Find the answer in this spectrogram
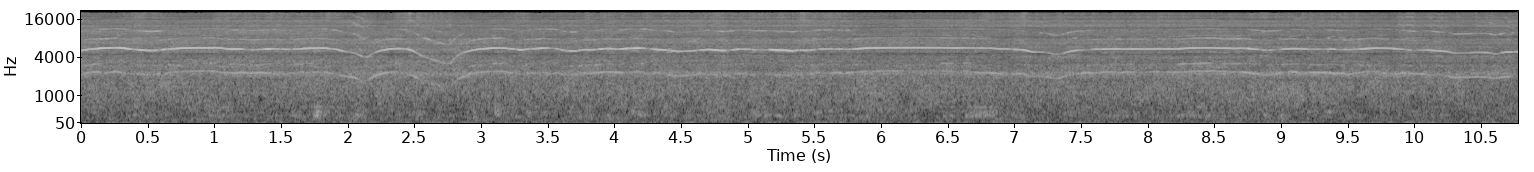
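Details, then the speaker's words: High-speed dental handpiece cutting tooth #18 on a typodont in a simulation lab during gold onlay preparation, tapering the box internally: steady high-pitched drill whine dipping in pitch as the bur bites, with suction hiss. "you have to make sure that you uh you open it up and put a taper to it an internal taper and we'll do the same on the distal"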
